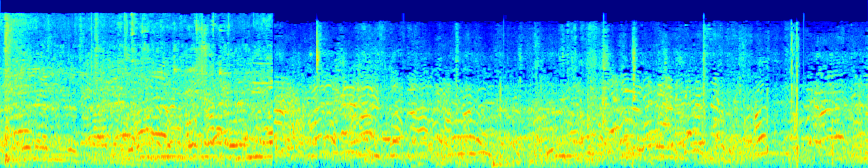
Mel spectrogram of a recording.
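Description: A crowd of many voices shouting over one another, continuous and loud, with a few sharp knocks among them.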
